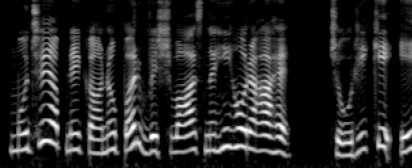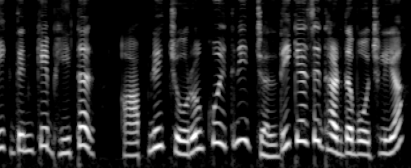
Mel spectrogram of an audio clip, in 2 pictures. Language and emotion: Hindi, surprised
